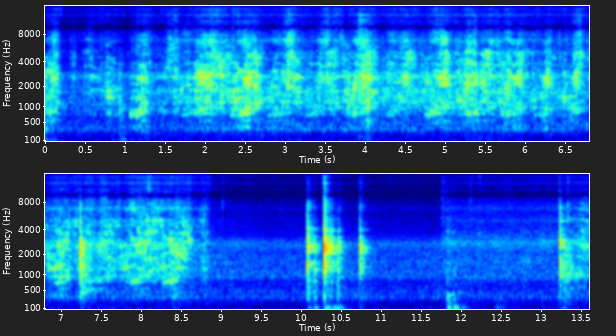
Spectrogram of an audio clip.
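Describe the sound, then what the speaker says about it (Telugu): Sugar stirred in a pan until it melts for a soft carrot halwa, a steady scraping and crackling swirl for several seconds, then a few sharp clinks of the spoon against the pan, close up with no talking. "షుగర్ కరిగేంత వరకు ఇలాగా ఒకసారి కలుపుకుందాం."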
